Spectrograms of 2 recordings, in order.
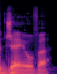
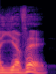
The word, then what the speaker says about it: Geova: Prima di tutto chiariamo Perché usiamo la pronuncia Geova Forse perché la pronuncia più simile a quella originale no usiamo il nome Geova perché è ampiamente attestato è vero alcuni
